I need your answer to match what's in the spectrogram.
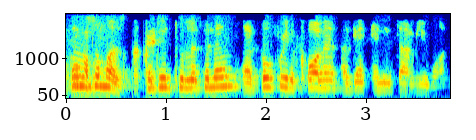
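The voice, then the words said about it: New York accent. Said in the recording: “I can tell by the accent you're from New York or either Boston ... No, we're from New York.”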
